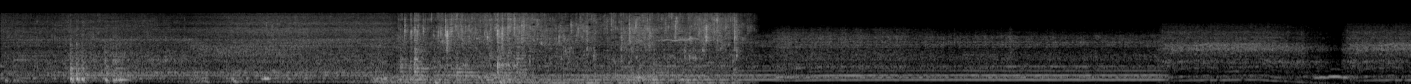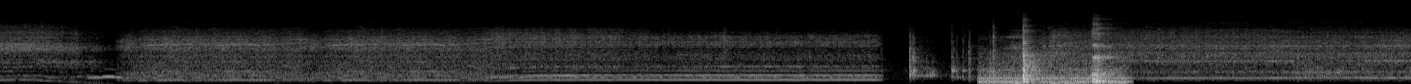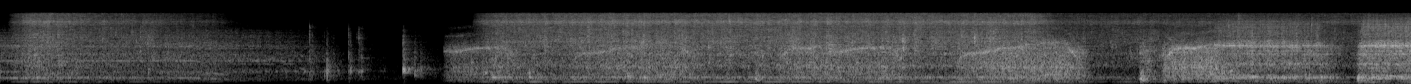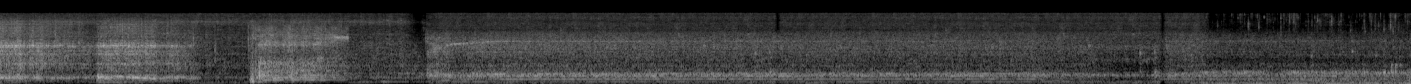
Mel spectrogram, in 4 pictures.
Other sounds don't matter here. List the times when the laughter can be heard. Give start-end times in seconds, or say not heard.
not heard.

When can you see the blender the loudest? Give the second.
42 s.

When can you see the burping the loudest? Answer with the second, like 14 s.
25 s.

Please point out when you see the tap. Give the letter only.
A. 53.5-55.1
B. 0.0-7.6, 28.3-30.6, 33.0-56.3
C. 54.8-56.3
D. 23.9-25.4
B.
